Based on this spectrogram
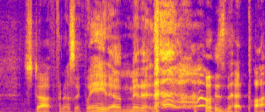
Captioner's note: laughs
